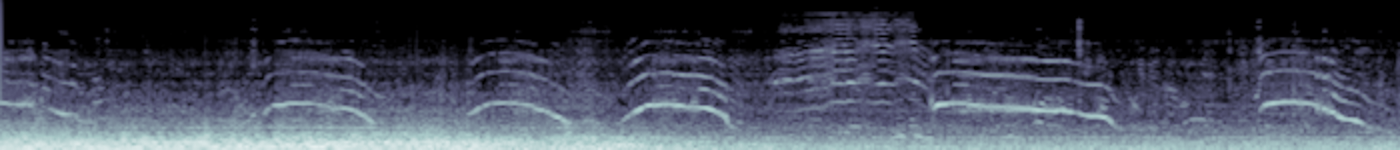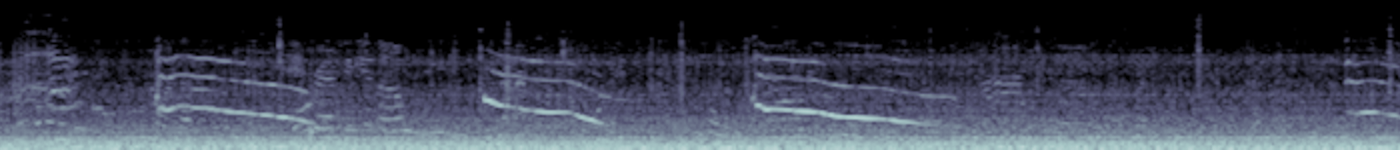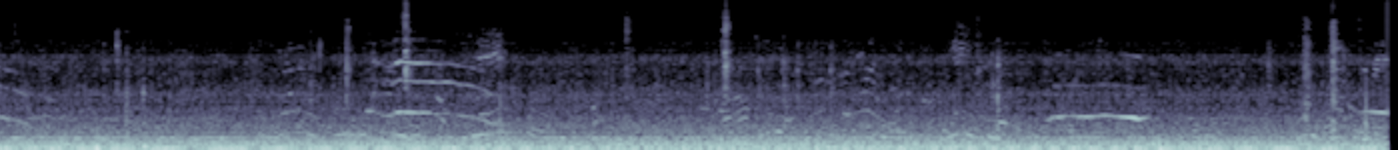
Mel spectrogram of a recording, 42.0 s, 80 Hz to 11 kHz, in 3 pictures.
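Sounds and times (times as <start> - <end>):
short falling whines: 0.0 - 11.3, 18.7 - 23.8
aircraft engines droning: 0.0 - 41.9.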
